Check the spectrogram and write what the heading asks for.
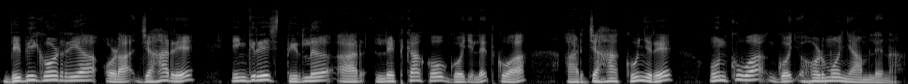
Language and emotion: Santali, neutral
